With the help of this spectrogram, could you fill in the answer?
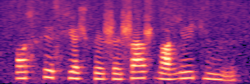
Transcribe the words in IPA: ɔ s x eː s xʲ aː ʃ f eː ʂ e ʂ aː ʂ dˤ a ɮ eː ç ɨː

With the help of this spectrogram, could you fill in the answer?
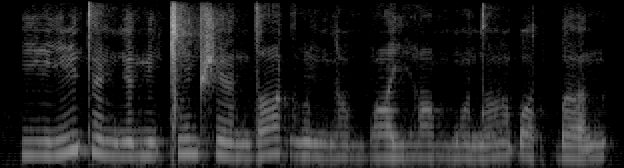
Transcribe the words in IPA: j i j ĩ t ɛ̃ ŋ ɡ ɛ̃ mʲ ũ ǀ ĩ d ʃ ɛ̃ ə̯ n d ɑ ɡʱ ũ ŋ ɡ ɑ̃ m b ɑ j ɦ ɑ m b ɔ̃ d ɑ̃ ɓ ɔ d ɓ ʌ n

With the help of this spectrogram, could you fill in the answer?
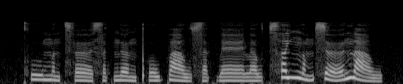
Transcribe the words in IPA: kʰ uː˨ m ɐ˨˩ n t͡sʰ œː˨˩ s ɐ˨ k̚ n̪ œː˨˩ ŋ pʰ o˨˧ w p aː˨˩ w s ɐ˨ k̚ l ɛː˨ l ɐ˨˧ w t͡sʰ ɐ˥ j ŋ ɐ˨˥ m s œː˨˥ n̪ aː˨˩ w

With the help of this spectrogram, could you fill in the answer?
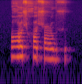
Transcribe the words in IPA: ʁ œ ʃ χ ɜ ʃ ʕ u ʃ

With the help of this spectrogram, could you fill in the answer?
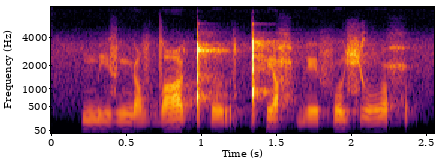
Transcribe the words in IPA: m i˨ z ŋ œ˨ v dˤ ʉ˧˥˧ ʊ̯ ǃʰ o˨ r ǃʰ e˥˧ ħ b e˨ f o˥˧ ɕ oː˨˦ ħ

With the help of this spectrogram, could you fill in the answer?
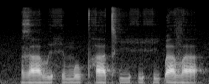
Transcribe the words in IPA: ɣ aː˨ β ɪ˦ h ɪ˨ m o˦ pʰ a˨˦ tʰ iː˦ h i˦ h i˦ ɓ a˦ v a˨

